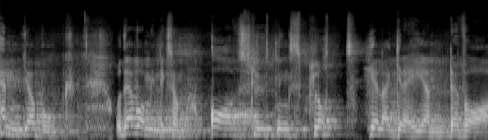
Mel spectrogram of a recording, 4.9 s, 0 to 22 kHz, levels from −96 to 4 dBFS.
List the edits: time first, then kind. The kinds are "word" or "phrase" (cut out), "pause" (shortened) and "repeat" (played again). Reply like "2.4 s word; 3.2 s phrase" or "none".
none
